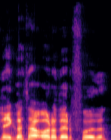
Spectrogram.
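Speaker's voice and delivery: ordinary delivery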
